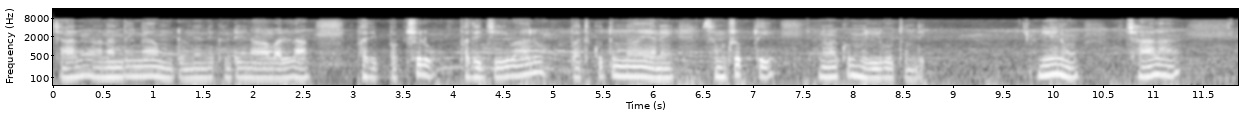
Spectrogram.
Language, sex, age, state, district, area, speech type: Telugu, male, 18-30, Telangana, Ranga Reddy, urban, spontaneous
